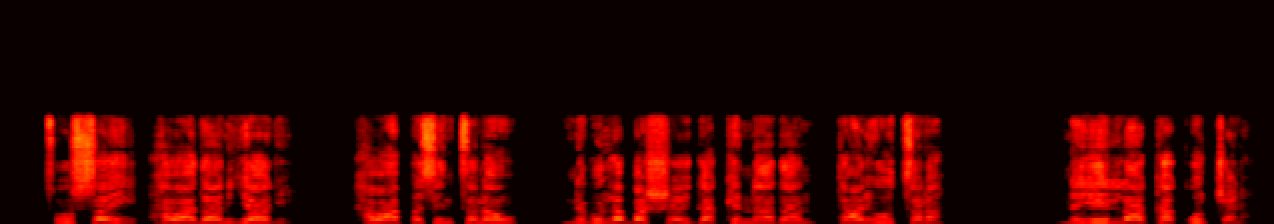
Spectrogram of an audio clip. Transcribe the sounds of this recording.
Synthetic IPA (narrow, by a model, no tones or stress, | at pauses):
t͡sʼo̞ːsːɐjhɐwaːd̪ɐnjaːɡḛː | hɐwaːpːɛsɪnt͡sːɐnɐw | nɛbɔlːɐbɐʃːɐjɡɐkːɛnːaːd̪ɐnt̪aːnɪo̞ːt͡sːɐnɐ | nɛjeːlːaːkːɐkʼʊt͡ʃʼːɐnɐ̰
